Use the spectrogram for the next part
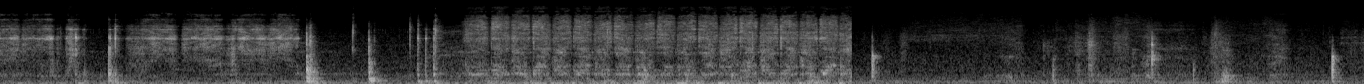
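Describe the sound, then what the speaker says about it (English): A steel chisel is rubbed back and forth on a whetstone, making a close, gritty rasp in repeated strokes broken by brief taps and clicks, with a long continuous stretch of scraping in the middle. "I've gotten the chisel as sharp as I could with the sharpening stone"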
